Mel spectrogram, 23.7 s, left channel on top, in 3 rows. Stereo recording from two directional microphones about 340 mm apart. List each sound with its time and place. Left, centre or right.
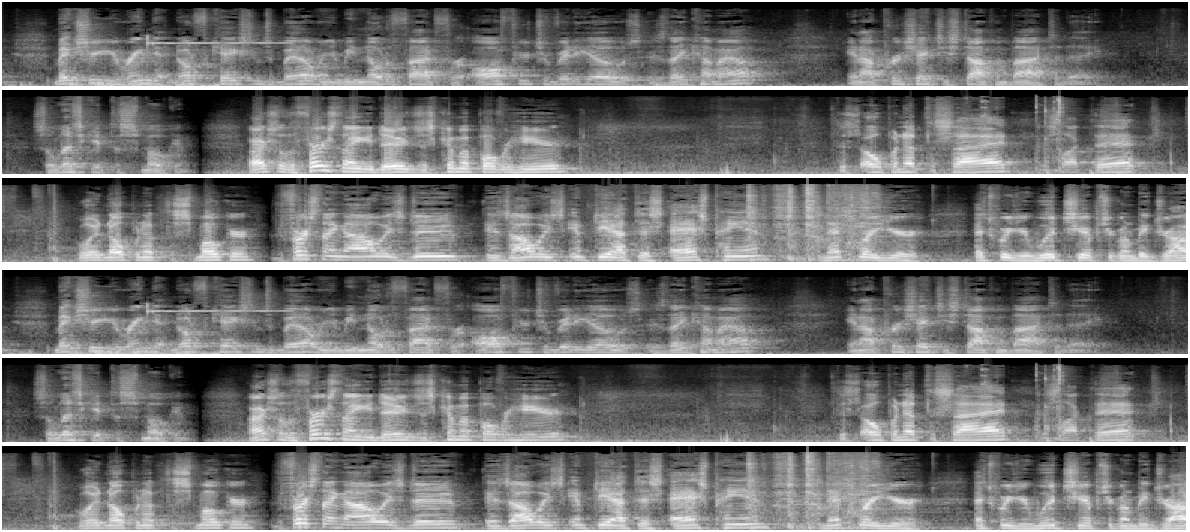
0.3 s speech: centre
8.1 s speech: centre
13.7 s speech: centre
